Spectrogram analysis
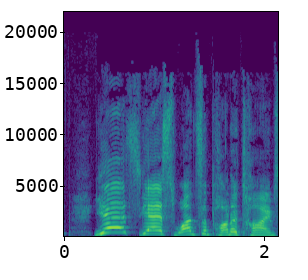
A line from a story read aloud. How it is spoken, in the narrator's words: snapped Nanny Piggins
